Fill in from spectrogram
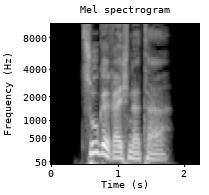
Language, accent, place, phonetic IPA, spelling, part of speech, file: German, Germany, Berlin, [ˈt͡suːɡəˌʁɛçnətɐ], zugerechneter, adjective, De-zugerechneter.ogg
- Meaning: inflection of zugerechnet: 1. strong/mixed nominative masculine singular 2. strong genitive/dative feminine singular 3. strong genitive plural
